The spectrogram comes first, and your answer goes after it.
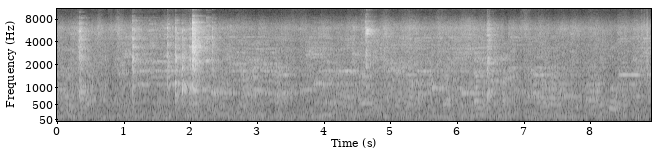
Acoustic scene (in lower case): crowded indoor space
